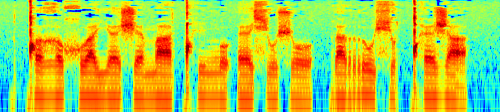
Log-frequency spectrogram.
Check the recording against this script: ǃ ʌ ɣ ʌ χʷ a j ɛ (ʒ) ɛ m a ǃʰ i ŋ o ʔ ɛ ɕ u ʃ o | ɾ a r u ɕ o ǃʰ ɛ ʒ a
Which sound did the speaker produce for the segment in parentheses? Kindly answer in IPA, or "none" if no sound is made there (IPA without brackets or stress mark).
ʃ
